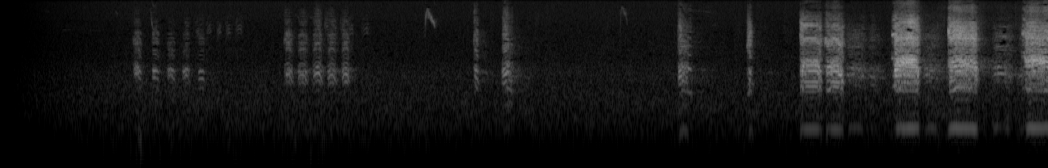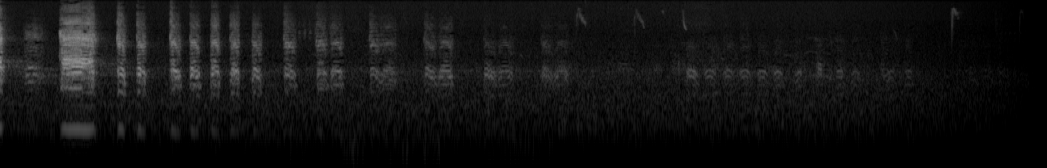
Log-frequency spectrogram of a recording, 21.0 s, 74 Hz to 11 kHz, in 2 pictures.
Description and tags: A goose passes in front of me and you will here it. I did some recordings at Målsjön in Kristdala Sweden, it`s a bird-lake. It´s done in 2nd of april.
microphones two CM3 from Line Audio
And windshields from rycote.
bird-sea, ambience, ambiance, birds, flying, birdsong, general-noise, field-recording, goose, spring, ambient, nature, geese, bird, wings, Sounds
